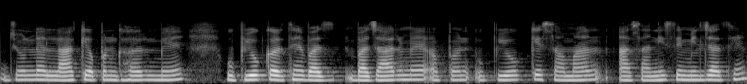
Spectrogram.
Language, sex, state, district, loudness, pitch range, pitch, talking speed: Chhattisgarhi, female, Chhattisgarh, Raigarh, -17 LUFS, 200-215 Hz, 210 Hz, 150 wpm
